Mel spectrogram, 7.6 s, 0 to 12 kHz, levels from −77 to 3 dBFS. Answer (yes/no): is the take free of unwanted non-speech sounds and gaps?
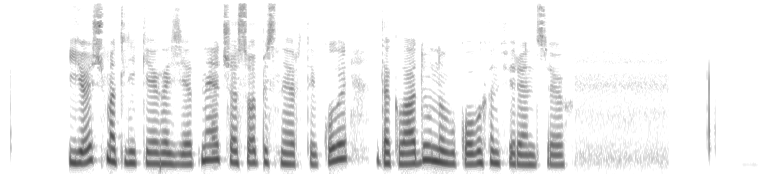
yes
